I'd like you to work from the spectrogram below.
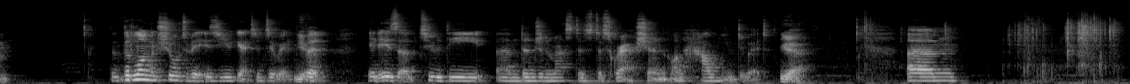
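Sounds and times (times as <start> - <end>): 
speech: 1.1 - 9.7
dice rattling and clattering: 10.0 - 11.2.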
